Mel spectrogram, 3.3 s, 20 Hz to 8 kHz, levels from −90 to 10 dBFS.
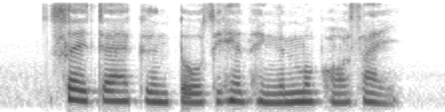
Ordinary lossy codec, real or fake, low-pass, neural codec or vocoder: none; fake; 7.2 kHz; codec, 16 kHz, 8 kbps, FunCodec, trained on Chinese and English, 25 frames a second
